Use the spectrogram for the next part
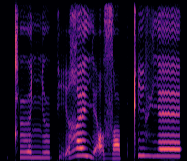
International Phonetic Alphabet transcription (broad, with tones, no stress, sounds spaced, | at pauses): cʰ ɯ˩ ə̯ ɲ ɯ˩ k ḭ˩ ʁ ɛ˥ j ɛ̰˩ zˤ ɯ˩ p kʼ i˥ v j ɛ˥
